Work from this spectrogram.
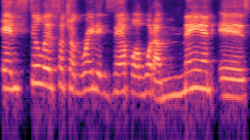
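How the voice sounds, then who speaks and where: A woman with a fairly high voice speaks at a moderate pace. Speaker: author and relationship coach. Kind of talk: casual chat. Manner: loud.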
